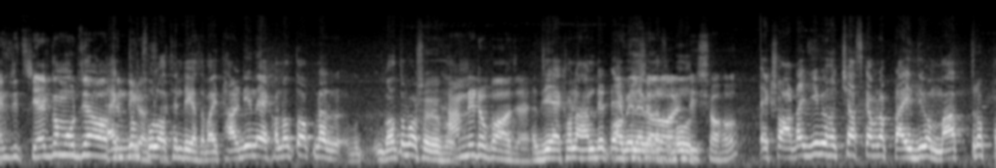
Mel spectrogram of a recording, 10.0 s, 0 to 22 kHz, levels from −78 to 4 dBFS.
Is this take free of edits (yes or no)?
no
